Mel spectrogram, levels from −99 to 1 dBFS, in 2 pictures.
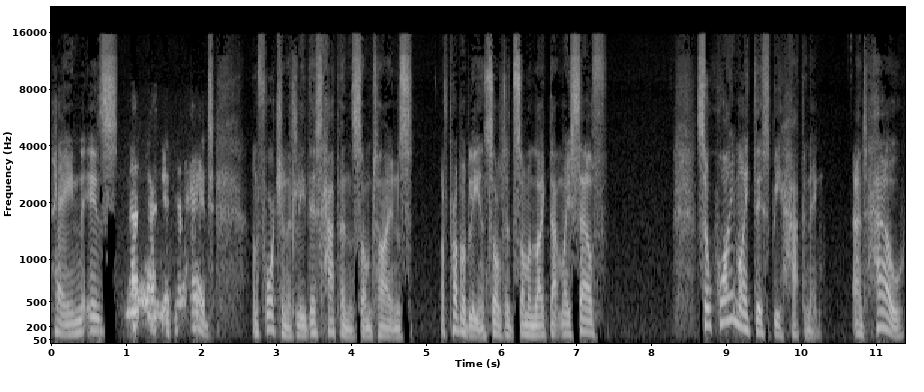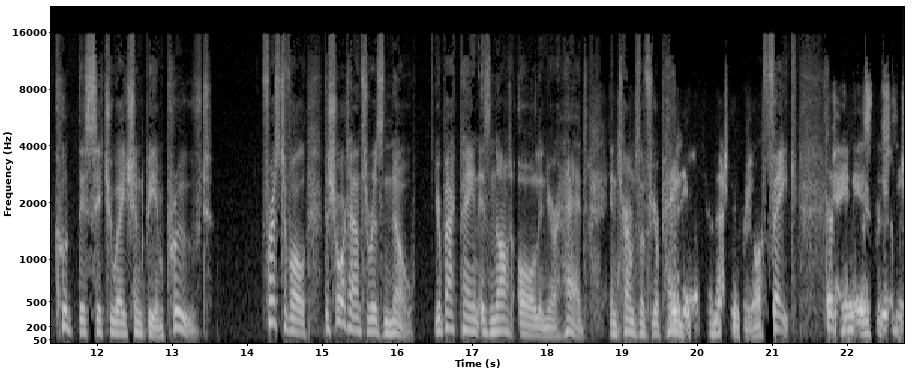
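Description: At 0.0 to 0.12 s the speech dips by roughly 10 dB for a moment, likely speech suppressed in double talk: the echo canceller treats overlapping talk as echo and attenuates it. From 0.89 to 1.83 s a second voice is heard at about the same level as the talker, the other side's voice leaking through, likely residual loudspeaker echo that the canceller left in. From 1.18 to 2.1 s the talker is pulled down by roughly 15 dB over about half a second. The same pairing returns later. Leakage runs from 18.55 to 20.55 s, and the talker is suppressed by roughly 25 dB for around a second between 19.84 and 20.86 s. Leakage comes in again from 21.68 s to the end, and from 21.79 s onward the talker drops by roughly 15 dB.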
